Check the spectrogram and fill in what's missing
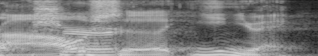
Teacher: Rao, rising tone, shi, rising tone, yin yue. So yin yue, yin, first tone, yue, fourth tone.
